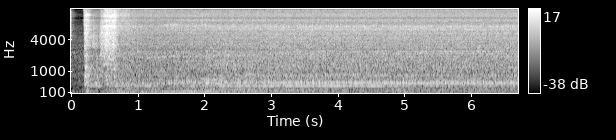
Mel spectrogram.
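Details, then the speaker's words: Chevrolet S10 with a swapped 3.4 engine, warm day, after moving the MAP sensor to the EGR port with the EGR unplugged: catches quickly and settles into a steady, even idle with no misses or knocks. Normal start and idle. "Whole thing turns like a kitten."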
